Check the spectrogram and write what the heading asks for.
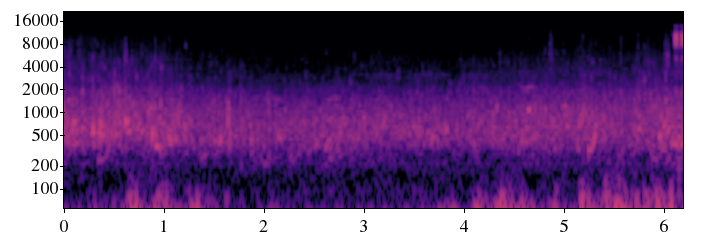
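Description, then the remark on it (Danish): Gentle water laps softly and continuously at a calm lakeshore, a quiet, steady wash with a faint low rumble beneath and no voices. “Geo bliver helt søvnig af lyden af det rolige vand.”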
